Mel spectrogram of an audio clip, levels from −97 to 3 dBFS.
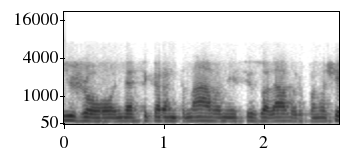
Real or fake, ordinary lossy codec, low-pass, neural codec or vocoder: fake; Opus, 32 kbps; 7.2 kHz; vocoder, 22.05 kHz, 80 mel bands, WaveNeXt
